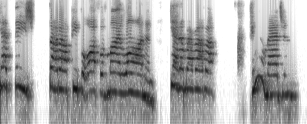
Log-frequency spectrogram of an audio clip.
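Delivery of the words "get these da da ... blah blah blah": mock, high-pitched, yelled screaming rant. Retelling a woman screaming out her door, imitating a woman screaming. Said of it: "screaming at the top of her lungs".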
